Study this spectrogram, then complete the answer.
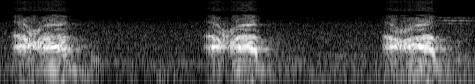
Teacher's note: عین کی آواز حلق کے درمیان سے ادا کریں گے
